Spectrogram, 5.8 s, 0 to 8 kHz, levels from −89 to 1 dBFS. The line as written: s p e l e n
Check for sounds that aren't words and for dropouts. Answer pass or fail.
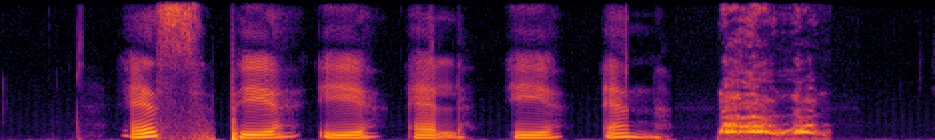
fail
